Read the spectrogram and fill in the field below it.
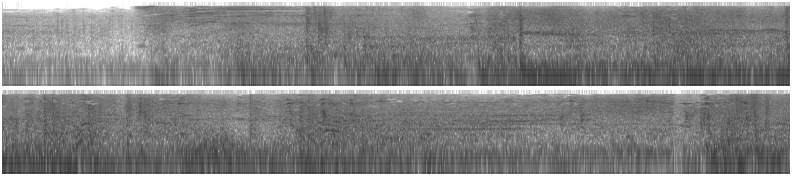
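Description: Fighting sound effects clash and burst loudly.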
